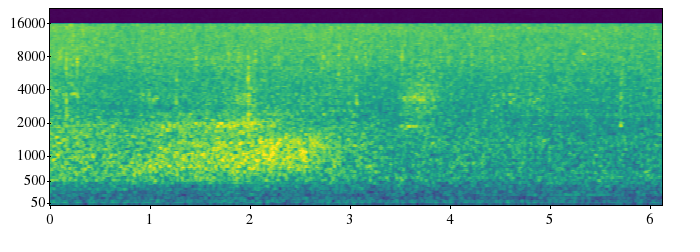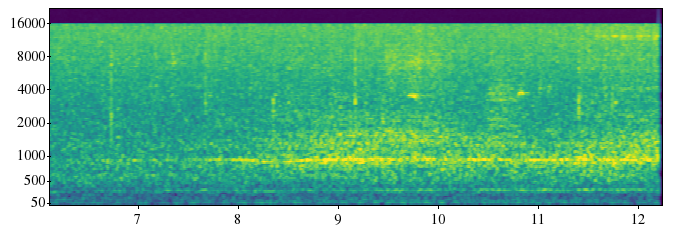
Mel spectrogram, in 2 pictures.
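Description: A jet engine roars steadily far overhead.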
